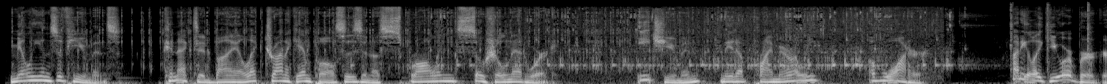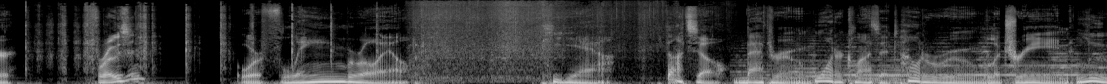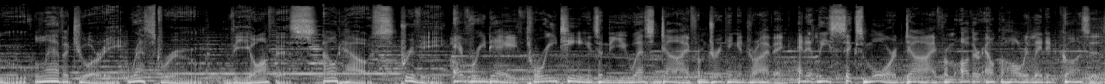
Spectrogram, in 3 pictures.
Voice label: COMMERCIAL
